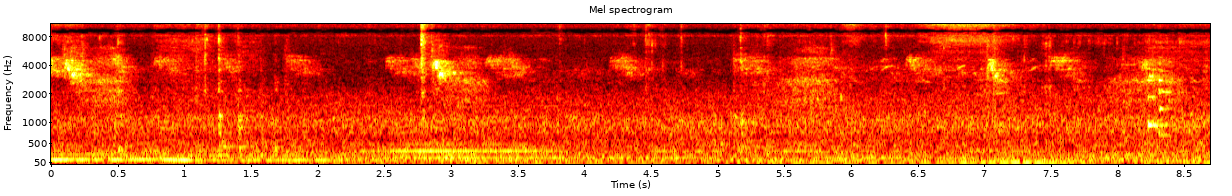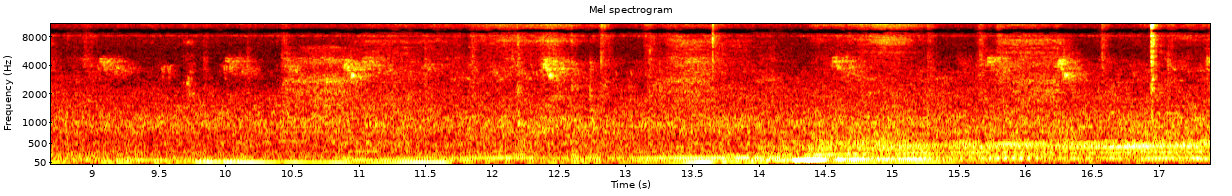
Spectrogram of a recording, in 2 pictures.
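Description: Birds chirping over a low steady rumble that swells twice in the second half.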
